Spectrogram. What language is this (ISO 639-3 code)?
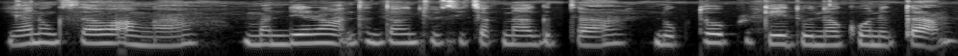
grt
